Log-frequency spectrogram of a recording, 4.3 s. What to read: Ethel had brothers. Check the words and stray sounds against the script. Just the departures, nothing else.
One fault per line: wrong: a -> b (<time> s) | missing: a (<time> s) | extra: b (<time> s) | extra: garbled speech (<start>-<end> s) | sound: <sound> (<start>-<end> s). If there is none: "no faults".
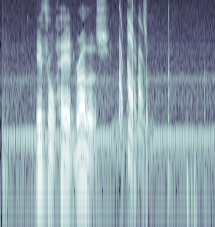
sound: chirp (2.4-3.0 s)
